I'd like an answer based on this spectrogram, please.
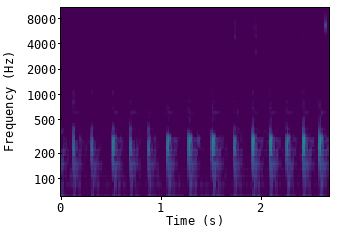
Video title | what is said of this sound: Ça vaut le détour!: Arcades | quand ça sonne comme un tambour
